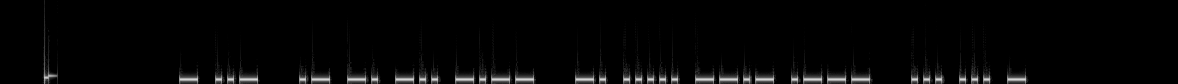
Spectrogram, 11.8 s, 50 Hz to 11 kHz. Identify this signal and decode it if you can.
Morse code, heard as a keyed tone, about 20 wpm, 700 Hz. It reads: TU ANDY N5QJ SST
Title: K1USN SST QSO Practice - 20wpm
